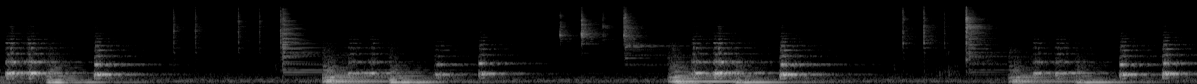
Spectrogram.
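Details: Playful orchestral music with plucked strings, bowed cello and violin, and timpani thumps in repeating phrases; no animal voice.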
